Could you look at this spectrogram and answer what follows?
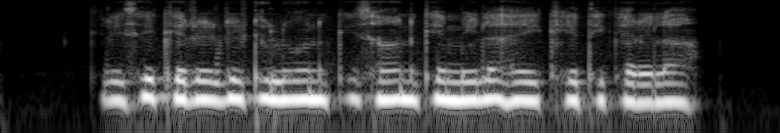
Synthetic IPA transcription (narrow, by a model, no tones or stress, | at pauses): kɾɪsikɪɾeːɖɪʈloːnkɪsaːnkemɪlaɦɛkʰːeːt̪ikəɾeːlaː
